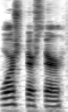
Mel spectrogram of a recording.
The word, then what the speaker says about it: Worcestershire: not, because you don't actually say shire. You say sure. Yeah, it's pronounced Worcestershire.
